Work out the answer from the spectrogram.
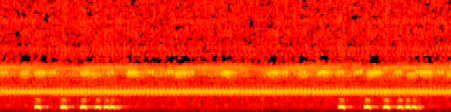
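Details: Owl at night gives two bursts of rapid low hoots, about five to six notes each and speeding up, roughly four seconds apart, over a constant high cricket chorus.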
